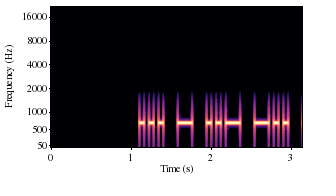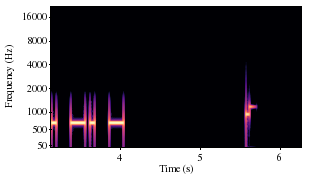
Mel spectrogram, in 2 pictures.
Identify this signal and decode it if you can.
Morse code, heard as a keyed tone, about 20 wpm, 700 Hz. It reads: STUDENT
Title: ES:S Suffix - Top 100 Words with Base Words 20wpm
